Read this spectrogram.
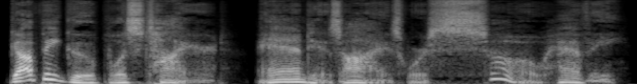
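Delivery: ordinary delivery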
